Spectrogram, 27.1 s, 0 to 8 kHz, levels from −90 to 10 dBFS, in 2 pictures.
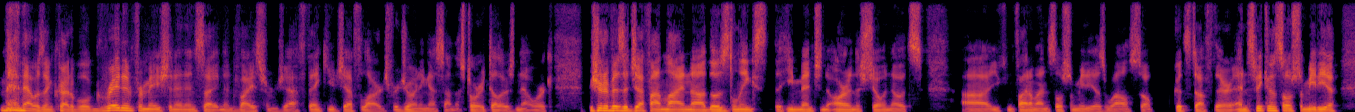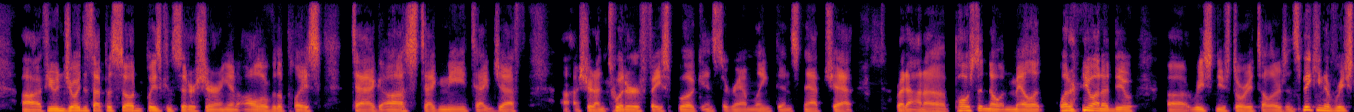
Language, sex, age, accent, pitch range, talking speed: English, male, 30-49, American, 95-115 Hz, 245 wpm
